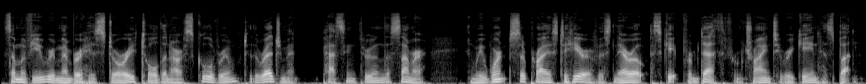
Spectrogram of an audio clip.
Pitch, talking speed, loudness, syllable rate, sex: 95 Hz, 250 wpm, -19 LUFS, 6.6 syllables/s, male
